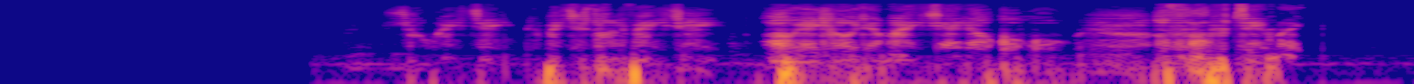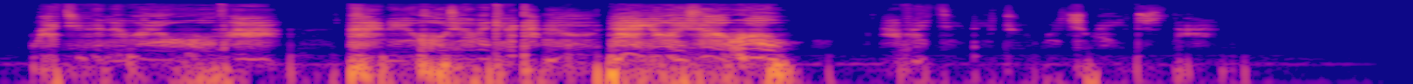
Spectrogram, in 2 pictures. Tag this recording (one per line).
fantasy
whispers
